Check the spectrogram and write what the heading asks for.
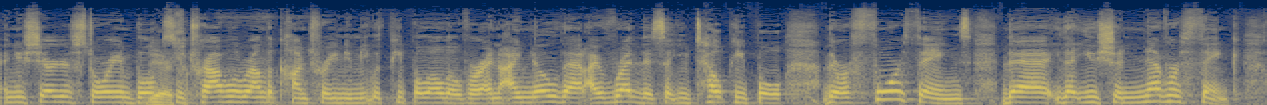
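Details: Adult woman speaking; ordinary speech.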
